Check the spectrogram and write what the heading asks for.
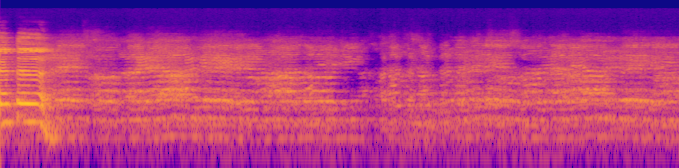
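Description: Sikh devotional chanting (simran): a loud chanted line at the microphone ends about a second in, and softer, steady chanting carries on after it.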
